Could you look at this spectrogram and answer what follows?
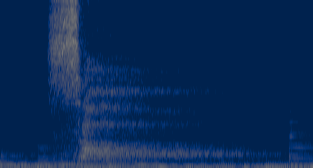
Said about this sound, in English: And with your hand on your heart, I would like you to take three deep breaths with me now. Breathing in. Breathing in again.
